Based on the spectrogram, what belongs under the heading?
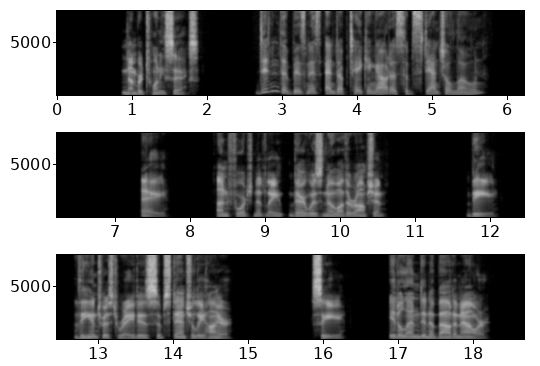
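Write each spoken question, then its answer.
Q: Didn't the business end up taking out a substantial loan?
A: A: Unfortunately, there was no other option.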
